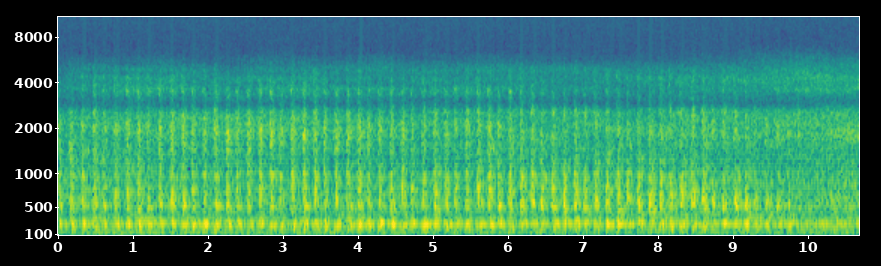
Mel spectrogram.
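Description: Narrow-gauge steam locomotive working, a rapid, even beat of about six pulses a second over a steady low hum.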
